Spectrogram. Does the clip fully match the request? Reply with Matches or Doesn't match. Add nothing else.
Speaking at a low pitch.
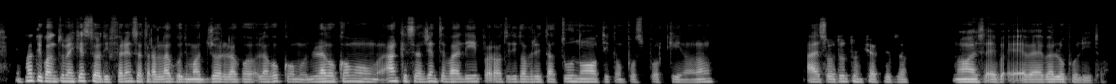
Matches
